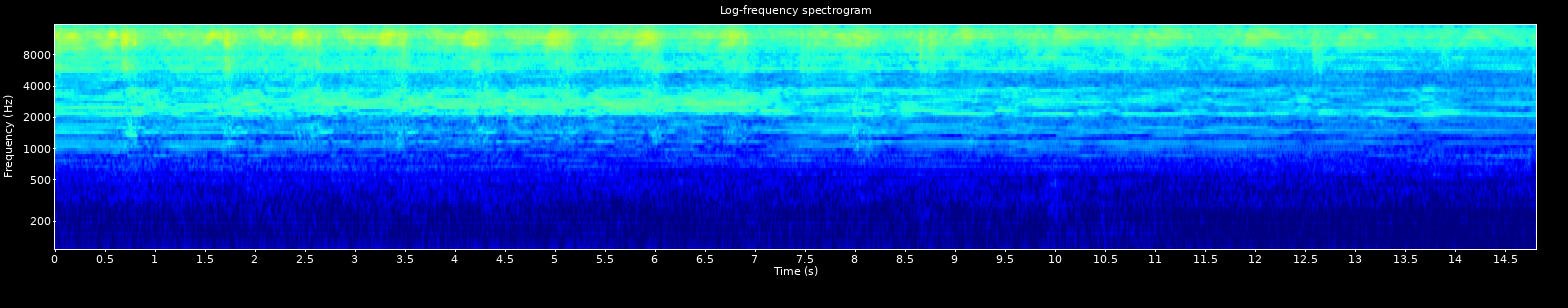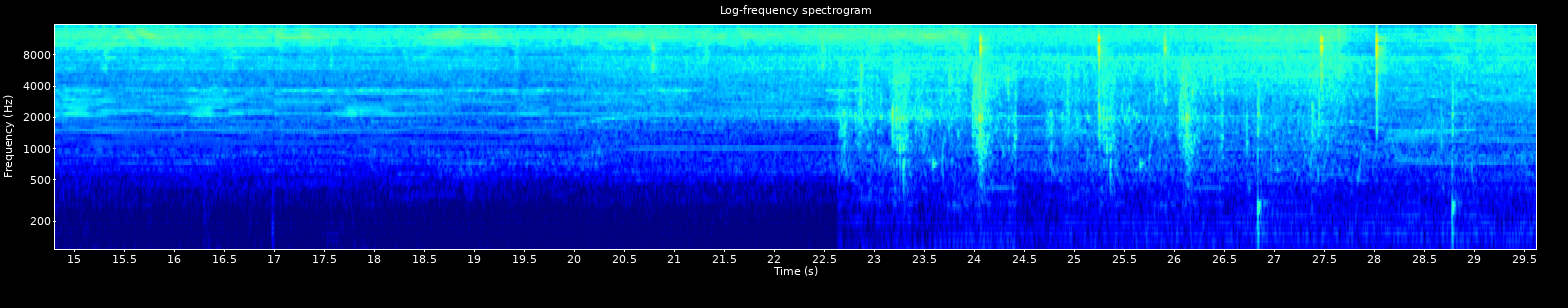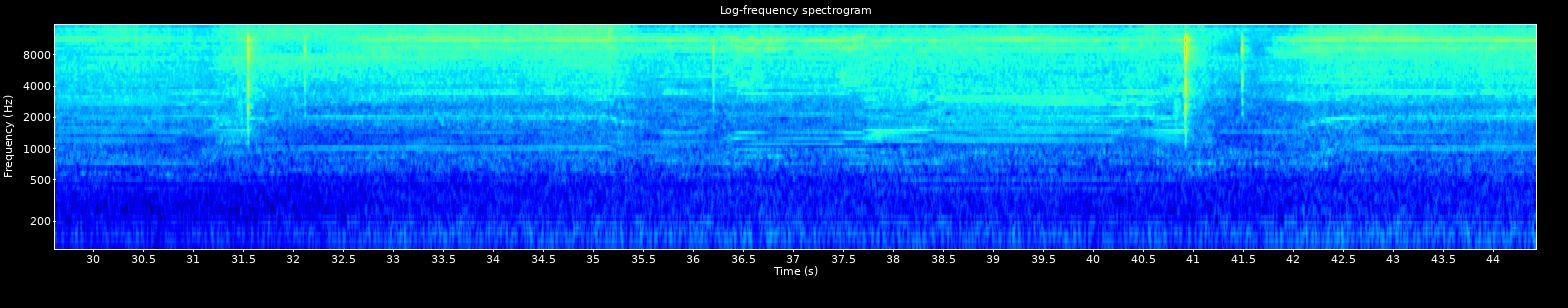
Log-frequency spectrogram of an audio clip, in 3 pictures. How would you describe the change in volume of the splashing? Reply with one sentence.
The loudness of the splashing goes down.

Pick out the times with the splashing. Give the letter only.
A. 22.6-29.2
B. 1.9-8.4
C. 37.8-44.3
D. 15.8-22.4
A.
